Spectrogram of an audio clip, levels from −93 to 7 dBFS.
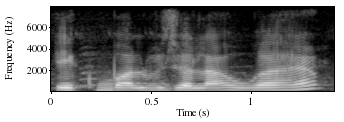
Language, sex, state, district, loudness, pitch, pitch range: Hindi, female, Jharkhand, Deoghar, -15 LUFS, 205 Hz, 200-215 Hz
